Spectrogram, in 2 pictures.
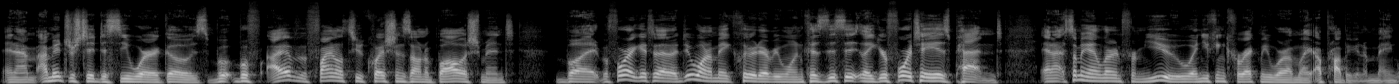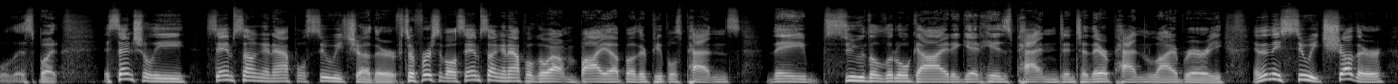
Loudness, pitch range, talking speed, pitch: -22 LUFS, 115-155 Hz, 225 wpm, 130 Hz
